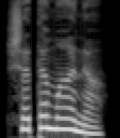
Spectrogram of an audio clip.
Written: ಸೌದಾಮನಿ

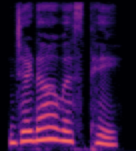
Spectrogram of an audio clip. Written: ಜಡಾವಸ್ಥೆ

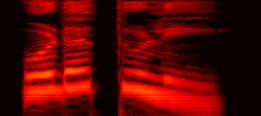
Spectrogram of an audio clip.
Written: ಒಡ್ತಲಿ

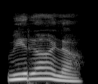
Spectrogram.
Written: ವಿರಲ

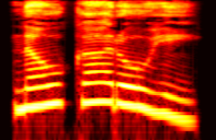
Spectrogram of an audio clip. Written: ನೌಕಾರೋಹಿ

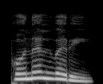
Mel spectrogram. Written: ಪೊನಲ್ವರಿ

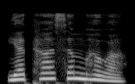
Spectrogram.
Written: ಯಥಾಸಂಭವ

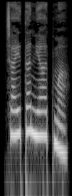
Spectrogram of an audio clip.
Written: ಚೈತನ್ಯಾತ್ಮ

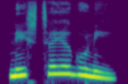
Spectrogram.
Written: ನಿಶ್ಚಯಗುಣ

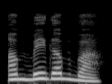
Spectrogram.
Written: ಅಬ್ಬೆಗಬ್ಬ

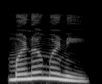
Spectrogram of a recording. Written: ಮಿಣಮಿಣ

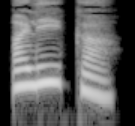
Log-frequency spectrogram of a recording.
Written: ಅಳೀಕ

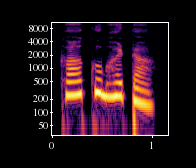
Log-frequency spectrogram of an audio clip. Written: ಕಾಕುಭಟ

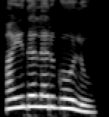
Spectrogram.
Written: ಐದಲರ್ಗೋಲು

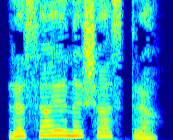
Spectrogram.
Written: ರಸಾಯನಶಾಸ್ತ್ರ

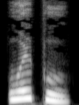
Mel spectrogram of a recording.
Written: ಒಳ್ಪು

